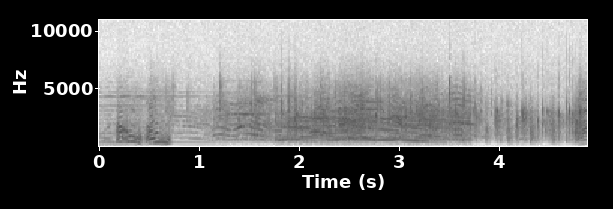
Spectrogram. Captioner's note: crowd clapping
